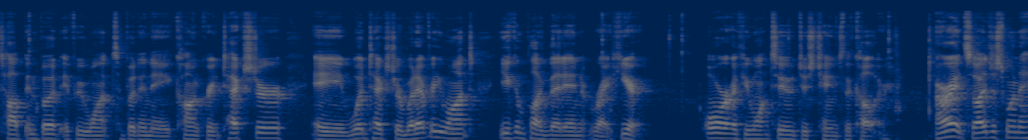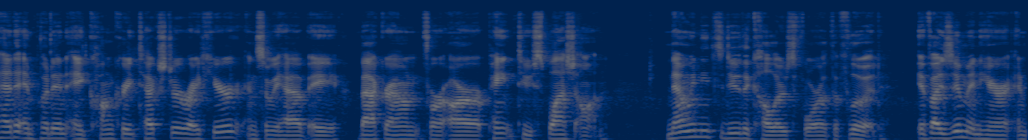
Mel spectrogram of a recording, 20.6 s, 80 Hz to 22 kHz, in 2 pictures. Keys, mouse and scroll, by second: 0.3 click, 5.6-6.1 drag, 6.8 click, 9.2-10.7 middle drag, 10.7 click, 12.0-12.5 scroll up 1, 16.8-19.1 scroll down 1, 19.1-19.4 scroll up 1.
